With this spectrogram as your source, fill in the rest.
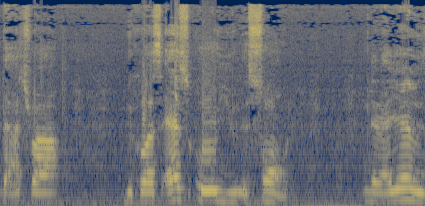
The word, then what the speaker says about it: Sawnd: Well, you can contact me on Facebook, it's Sawnd Factory. So the Sawnd is not the normal spelling, S-O-U-N-D-S. It's S-A-W-N-D.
